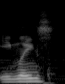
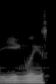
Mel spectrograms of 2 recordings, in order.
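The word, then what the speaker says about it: Yuengling: They always had to rush change the Yinglings keg. Oh, I call them I mean it's spelled like younglings and the Star Wars jokes right themselves.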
